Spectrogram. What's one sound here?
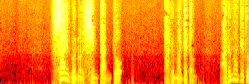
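An older man speaks calmly and clearly into a microphone.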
